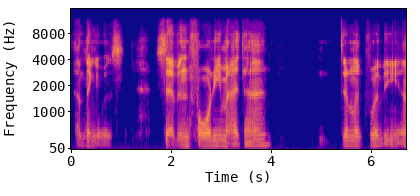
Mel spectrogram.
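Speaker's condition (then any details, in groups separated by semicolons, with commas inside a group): Cerebral palsy; wheelchair user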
